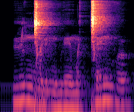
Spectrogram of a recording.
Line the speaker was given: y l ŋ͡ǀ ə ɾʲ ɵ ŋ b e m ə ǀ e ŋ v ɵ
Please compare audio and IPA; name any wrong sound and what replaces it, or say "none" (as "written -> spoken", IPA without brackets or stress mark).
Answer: none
